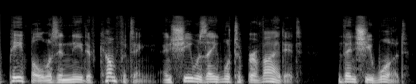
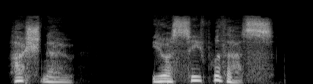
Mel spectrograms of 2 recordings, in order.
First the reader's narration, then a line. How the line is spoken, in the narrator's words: bent forward to whisper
